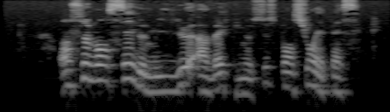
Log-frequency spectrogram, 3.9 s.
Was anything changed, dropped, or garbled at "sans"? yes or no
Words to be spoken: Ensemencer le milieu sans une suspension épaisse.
yes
